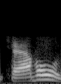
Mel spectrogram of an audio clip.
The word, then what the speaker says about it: Cavill: Ben Affleck, Henry Cavill, is that Superman? Is that how you say it? – Yeah.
